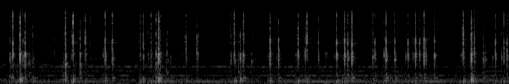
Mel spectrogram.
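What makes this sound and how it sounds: Fingertips type on a backlit 65% Bakeneko65 mechanical keyboard with Durock lavender switches and plastic keycaps. The result is a quick, uneven run of short, bright clacks that stop almost instantly, over a faint low background hum.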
